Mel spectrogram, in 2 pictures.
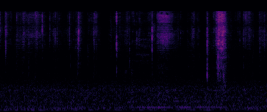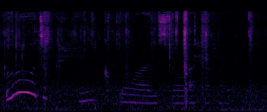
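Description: Paper wrapping crinkling and tearing as it is pulled off by hand, in many small irregular crackles. A child's short rising-and-falling vocal sound about halfway through is the loudest moment, followed by a few brief murmurs.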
